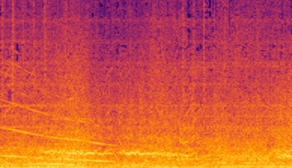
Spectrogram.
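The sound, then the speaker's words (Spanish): Cars drive into an aircraft hangar and come to a stop around a plane, giving a loud, continuous engine roar with screeching tires throughout. “Los coches se acercan.”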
